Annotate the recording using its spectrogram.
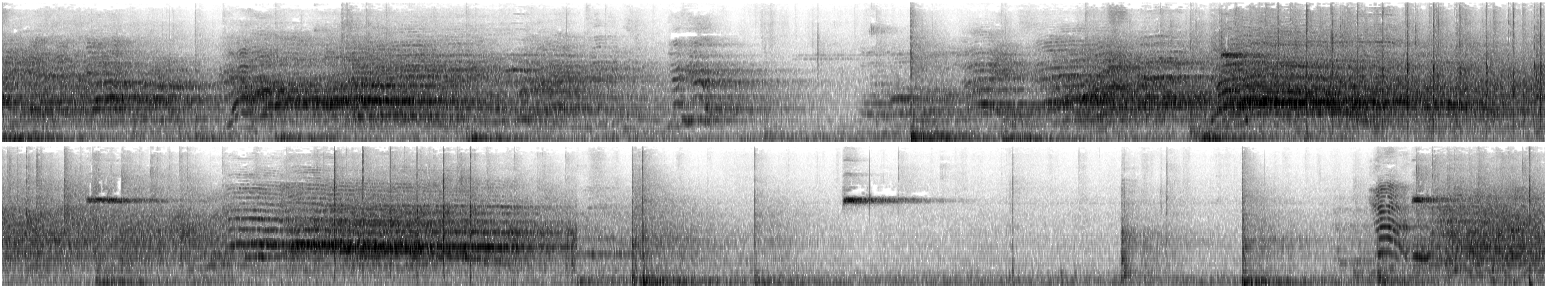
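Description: Volleyball being played in a gym: sharp thuds of the ball off players' hands and the floor, with players and spectators shouting and cheering in between. A referee's whistle gives short blasts several times, about twelve seconds in, near the middle, and twice near the end.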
